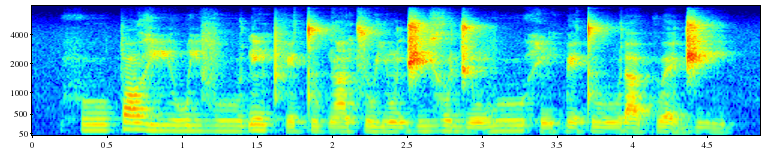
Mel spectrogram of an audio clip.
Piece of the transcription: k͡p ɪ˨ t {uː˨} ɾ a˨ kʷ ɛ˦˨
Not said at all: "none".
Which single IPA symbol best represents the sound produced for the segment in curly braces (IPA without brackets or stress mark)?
uː˨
